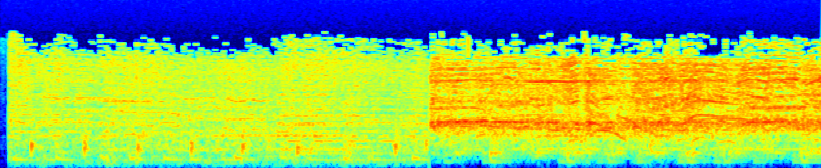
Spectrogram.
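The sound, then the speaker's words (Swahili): A crowd in Maputo cheers and ululates to welcome Pope Francis, starting with a pulsing roar of voices, then swelling louder with high, wavering ululation and whoops over the second half. “kama unavyosikia hizo nderemo, ni furaha tupu inaoelezwa na wa Msumbiji waliojitokeza kumpokea Papa Francis jana usiku”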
